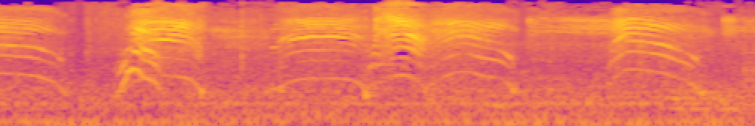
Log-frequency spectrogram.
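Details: Domestic cats on the fourth day after birth, a mother cat tending and protecting her kittens; high, thin arched mews repeat roughly every second, some overlapping, over a low steady background hum.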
